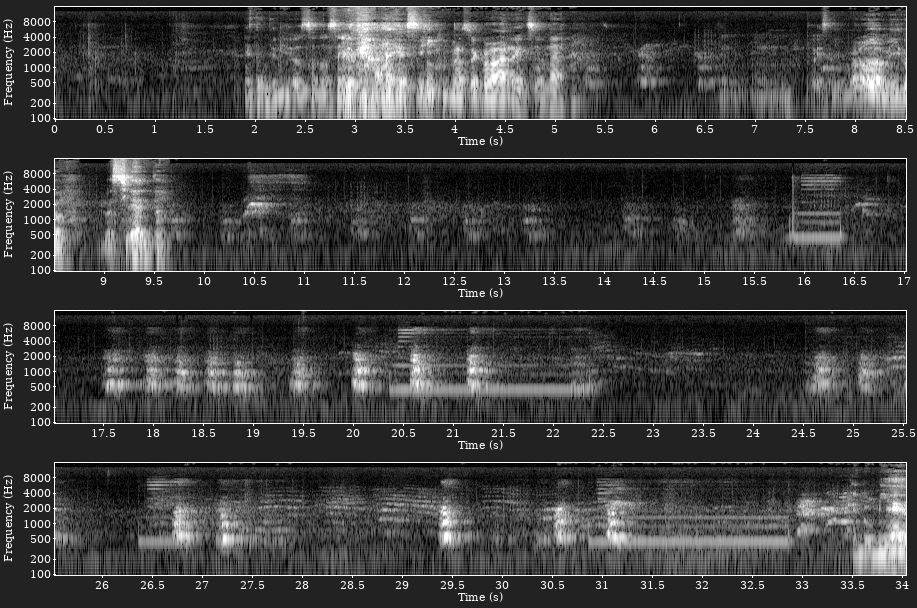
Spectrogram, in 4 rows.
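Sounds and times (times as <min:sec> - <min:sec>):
dog barking: 0:05.2 - 0:06.8, 0:09.6 - 0:13.6, 0:14.2 - 0:16.8, 0:17.5 - 0:22.5, 0:24.5 - 0:25.8, 0:26.4 - 0:27.9, 0:29.3 - 0:33.5
phone ringback tone: 0:15.9 - 0:16.5, 0:20.4 - 0:22.4, 0:26.4 - 0:26.8, 0:30.8 - 0:33.0.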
